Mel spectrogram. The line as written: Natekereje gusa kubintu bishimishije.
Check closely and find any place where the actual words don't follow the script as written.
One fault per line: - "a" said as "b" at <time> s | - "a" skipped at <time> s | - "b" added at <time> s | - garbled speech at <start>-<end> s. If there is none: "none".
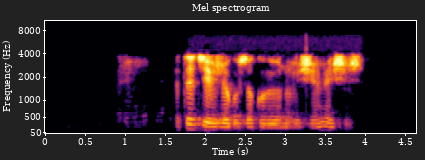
none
